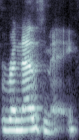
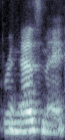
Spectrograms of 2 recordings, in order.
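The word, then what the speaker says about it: Renesmee: stumped people the answer to this one is reneesme reneesme because it's a combination of Renee and Es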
